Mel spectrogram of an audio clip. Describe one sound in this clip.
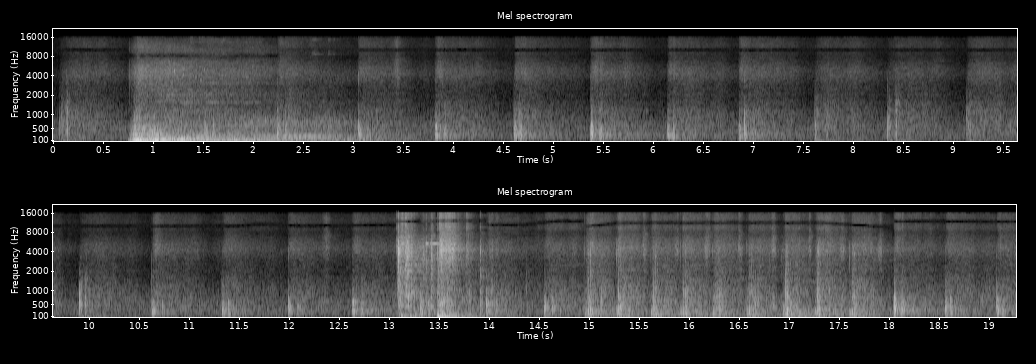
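Footsteps thud slowly and evenly on a wooden floor.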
